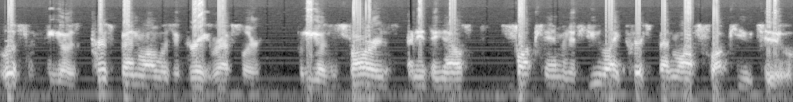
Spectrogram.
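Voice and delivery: plain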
